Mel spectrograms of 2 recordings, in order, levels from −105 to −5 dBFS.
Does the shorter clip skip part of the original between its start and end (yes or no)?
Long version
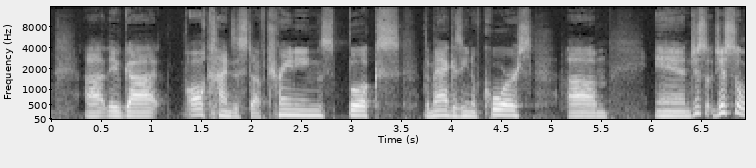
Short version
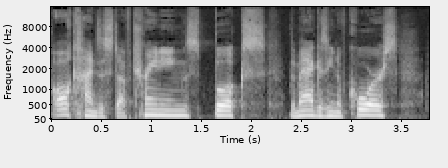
no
